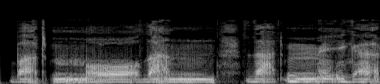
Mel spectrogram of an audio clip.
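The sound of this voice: An unforced reading voice carries the whole clip.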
